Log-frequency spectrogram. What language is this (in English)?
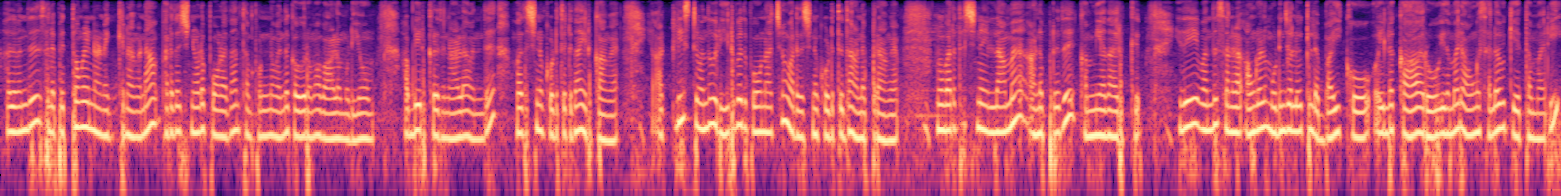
Tamil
